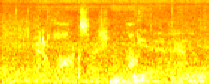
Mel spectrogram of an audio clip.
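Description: Faint, indistinct speech over a low hiss.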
